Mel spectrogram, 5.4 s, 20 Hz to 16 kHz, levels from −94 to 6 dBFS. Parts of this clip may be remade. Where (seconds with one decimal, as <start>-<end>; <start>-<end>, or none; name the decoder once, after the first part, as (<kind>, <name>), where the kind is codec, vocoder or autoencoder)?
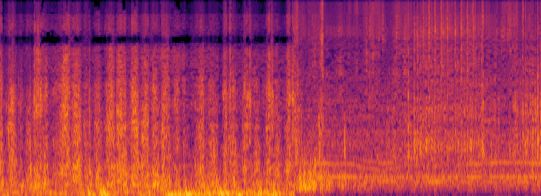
none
